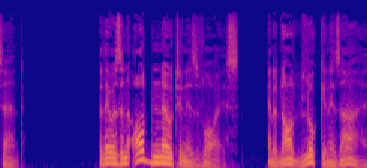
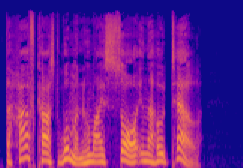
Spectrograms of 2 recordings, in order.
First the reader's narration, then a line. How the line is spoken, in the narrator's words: I cried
